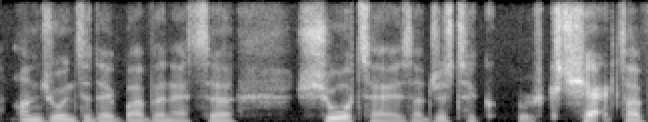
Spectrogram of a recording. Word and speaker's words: Schotes: I'm joined today by Vanessa Shortes. I just checked I've pronounced her name correctly who I thank goodness we checked in advance.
